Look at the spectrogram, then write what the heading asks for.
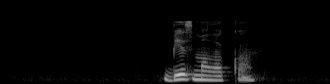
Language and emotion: Russian, neutral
